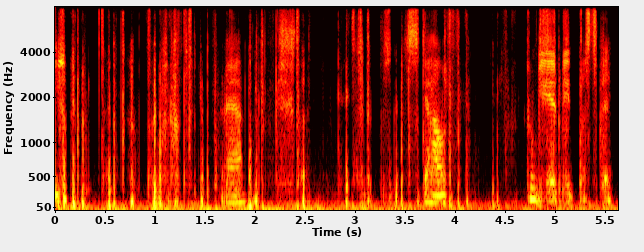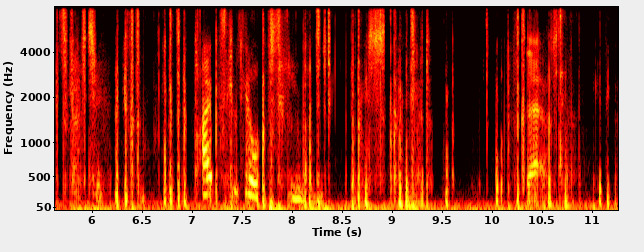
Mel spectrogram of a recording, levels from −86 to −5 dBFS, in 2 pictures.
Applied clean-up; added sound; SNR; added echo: neural diffusion model UNIVERSE++.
